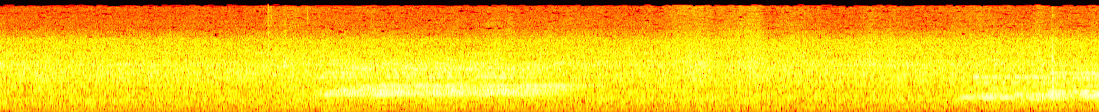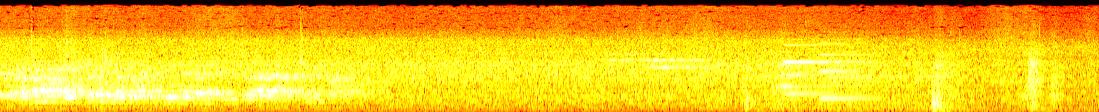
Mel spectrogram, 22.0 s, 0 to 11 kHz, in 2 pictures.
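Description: A Seibu 40000 series electric train, the S-Train No. 4 bound for Motomachi-Chukagai, departs. Its motors give off a whining tone that climbs in pitch as it picks up speed over a steady, noisy rumble.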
